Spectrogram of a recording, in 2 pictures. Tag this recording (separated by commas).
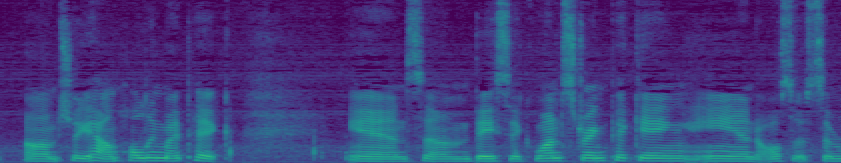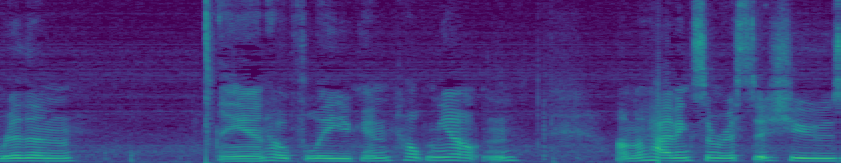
Speech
